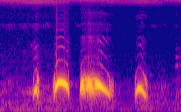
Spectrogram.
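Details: Spotted dove calling phrase, played to rouse other doves to sing: a short soft note, an arched coo, a long buzzy pulsed coo sliding down, then a final short arched coo, all low and clean against silence.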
